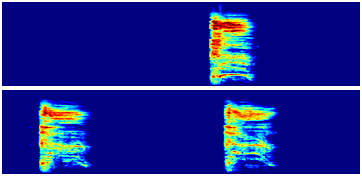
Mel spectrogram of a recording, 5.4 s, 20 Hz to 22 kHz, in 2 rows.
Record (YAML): three_cough_length: 5.4 s
three_cough_amplitude: 28627
three_cough_signal_mean_std_ratio: 0.31
survey_phase: beta (2021-08-13 to 2022-03-07)
age: 18-44
gender: Male
wearing_mask: 'Yes'
symptom_runny_or_blocked_nose: true
symptom_headache: true
smoker_status: Never smoked
respiratory_condition_asthma: false
respiratory_condition_other: false
recruitment_source: Test and Trace
submission_delay: 2 days
covid_test_result: Positive
covid_test_method: RT-qPCR
covid_ct_value: 23.2
covid_ct_gene: ORF1ab gene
